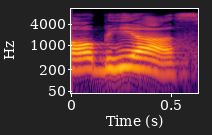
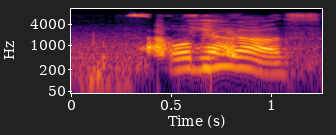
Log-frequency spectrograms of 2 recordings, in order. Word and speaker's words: অভ্যাস: অভ্যাস একসাথে অনেকেই আছেন আপনারা একটু সময় নিয়ে অভিস এভাবে উচ্চারণ করেন অভিস হবে না এখানে তো আপনারা অভিস আলাদা আলাদা করে ফেলেন আলদা আলাদা করলে হবে না অভি অভ্যাস এরকম করলে হবে না উচ্চারণ হবে উচ্চারণ হবে অভ্যাস একসাথে অভ্যাস অভ্যাস ব্যবস্থা ব্যবস্থা অভ্যাস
